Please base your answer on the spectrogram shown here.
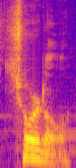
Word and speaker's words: chortle: No, it's chortle. I was chided by in a previous stream for pronouncing it chortle.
